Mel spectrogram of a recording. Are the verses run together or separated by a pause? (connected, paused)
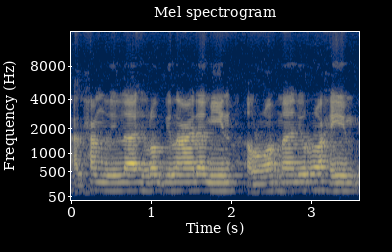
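paused. A pause separates the verses. "Kalau di qot'i ya minimal harus ada jedanya"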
